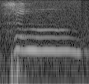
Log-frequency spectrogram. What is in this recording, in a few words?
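"hing1", Cantonese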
